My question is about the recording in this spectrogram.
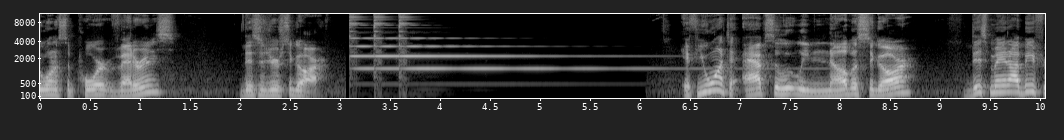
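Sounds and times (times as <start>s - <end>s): boxing ring bell ringing: 3.1s - 8.2s.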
